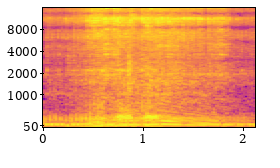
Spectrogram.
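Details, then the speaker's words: Small Chinese two-stroke quad, sat in a barn at least three years, 2-stroke oil added through plug hole: fires up and idles with quick steady low putter and light rattle, running evenly; normal idle. "Maybe I'll throw the starter solenoid on real quick and start this up for you. Boom. Listen to this thing purr."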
